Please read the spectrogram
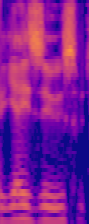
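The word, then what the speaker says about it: Jesús: Jesus, which is how they pronounce Jesus, is actually quite a common name that's chosen.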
